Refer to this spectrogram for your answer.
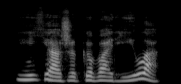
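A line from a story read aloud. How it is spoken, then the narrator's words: Whisper. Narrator (Russian): прошептала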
